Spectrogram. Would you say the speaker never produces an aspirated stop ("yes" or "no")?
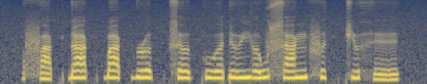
yes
